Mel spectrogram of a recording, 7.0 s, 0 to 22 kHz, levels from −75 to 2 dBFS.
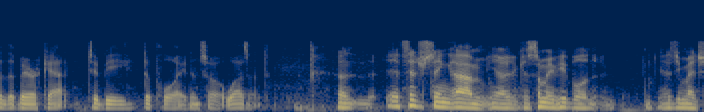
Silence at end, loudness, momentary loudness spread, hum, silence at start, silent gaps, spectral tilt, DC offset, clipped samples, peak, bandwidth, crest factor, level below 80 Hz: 0 s; -25 LUFS; 18 LU; none; 0 s; none; -5.5 dB/octave; under 0.1%; under 0.1%; -6 dBFS; 5.8 kHz; 18 dB; -54 dBFS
